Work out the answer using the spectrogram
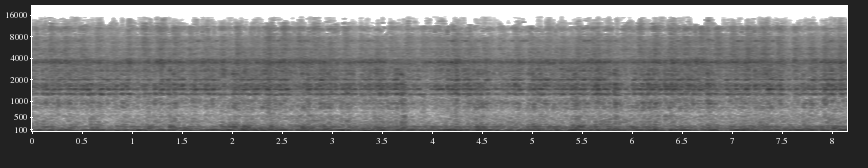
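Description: Heavy, steady rumble of a passenger train rolling along the track, heard from an open-sided car, with steady high-pitched tones running above it.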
